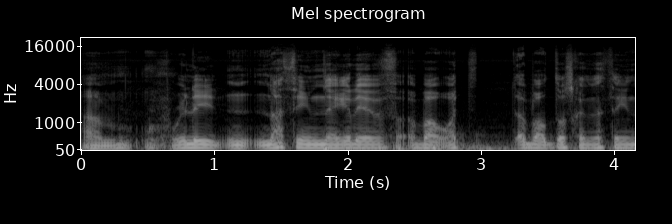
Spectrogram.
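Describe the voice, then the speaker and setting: Here a man speaks in a dark, mellow tone. His intonation is monotone and flat. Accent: Hawaiian. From Hawaii, Oahu. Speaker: Hawaiian language teacher. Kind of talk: casual chat.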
